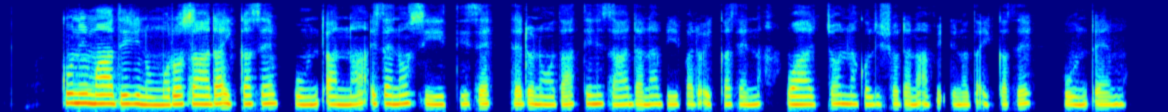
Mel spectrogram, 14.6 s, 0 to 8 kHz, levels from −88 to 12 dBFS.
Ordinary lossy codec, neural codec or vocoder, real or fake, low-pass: AAC, 32 kbps; none; real; 7.2 kHz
